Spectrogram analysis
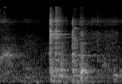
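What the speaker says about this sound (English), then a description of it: "Cover it up and let the mutton cook" A metal lid set onto a cooking pot of mutton curry with tomato, a sharp clattering clink followed by a second rattling knock as it settles, close and brief.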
